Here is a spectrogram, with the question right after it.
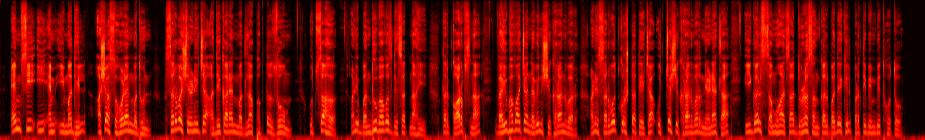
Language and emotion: Marathi, neutral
